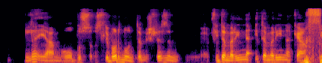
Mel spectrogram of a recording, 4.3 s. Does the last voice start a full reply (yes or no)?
yes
